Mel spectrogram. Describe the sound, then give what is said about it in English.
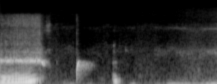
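An email arrival notification sound heard in an office: a loud, half-second tone sweeping downward in pitch, followed by two quick, hollow plopping blips, then quiet hiss. “Does that sound... Of arriving like email?”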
